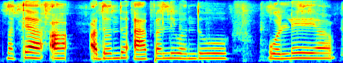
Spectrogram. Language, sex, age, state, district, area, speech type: Kannada, female, 30-45, Karnataka, Tumkur, rural, spontaneous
